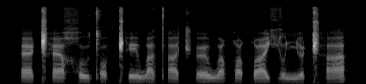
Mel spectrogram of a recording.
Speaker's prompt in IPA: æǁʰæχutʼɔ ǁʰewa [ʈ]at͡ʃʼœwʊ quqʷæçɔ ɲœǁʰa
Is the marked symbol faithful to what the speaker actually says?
no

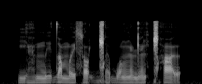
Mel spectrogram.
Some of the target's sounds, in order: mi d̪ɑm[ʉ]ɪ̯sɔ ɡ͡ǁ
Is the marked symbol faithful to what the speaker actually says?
no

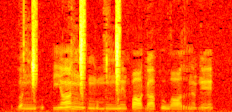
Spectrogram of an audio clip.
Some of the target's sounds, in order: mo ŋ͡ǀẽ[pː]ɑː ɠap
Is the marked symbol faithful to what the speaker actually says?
no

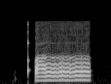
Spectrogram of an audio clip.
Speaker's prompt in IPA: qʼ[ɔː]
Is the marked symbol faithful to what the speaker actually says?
no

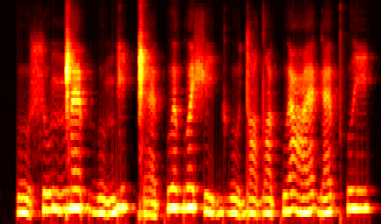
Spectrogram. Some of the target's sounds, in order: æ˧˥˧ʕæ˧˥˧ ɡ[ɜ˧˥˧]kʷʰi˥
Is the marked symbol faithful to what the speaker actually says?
no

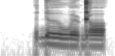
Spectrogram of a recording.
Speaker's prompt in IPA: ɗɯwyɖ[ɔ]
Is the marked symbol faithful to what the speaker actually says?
yes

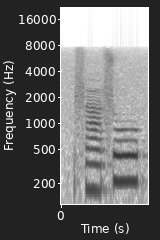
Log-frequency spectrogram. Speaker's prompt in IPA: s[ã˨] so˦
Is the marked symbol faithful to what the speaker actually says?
yes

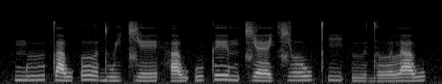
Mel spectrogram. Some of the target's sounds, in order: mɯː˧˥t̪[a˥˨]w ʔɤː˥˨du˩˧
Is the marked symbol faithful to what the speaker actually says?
no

